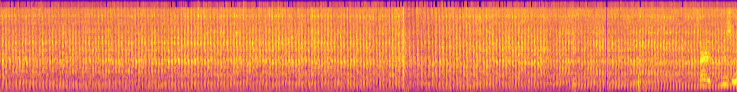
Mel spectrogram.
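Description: A small engine runs steadily at an even idle throughout, a constant mid-pitched drone with a brief blip partway, heard close under speech.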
